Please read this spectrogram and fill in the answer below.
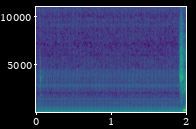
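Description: Steady electrical mains hum, a low unchanging drone with nothing else over it.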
